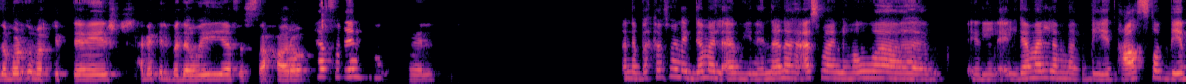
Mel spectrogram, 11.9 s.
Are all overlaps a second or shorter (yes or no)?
yes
